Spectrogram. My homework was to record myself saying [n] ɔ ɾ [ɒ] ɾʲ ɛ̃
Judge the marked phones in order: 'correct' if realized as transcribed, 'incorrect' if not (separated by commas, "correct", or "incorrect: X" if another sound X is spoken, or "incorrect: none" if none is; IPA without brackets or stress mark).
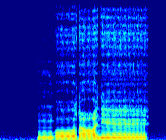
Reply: incorrect: ŋ, incorrect: ɑ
